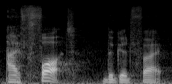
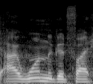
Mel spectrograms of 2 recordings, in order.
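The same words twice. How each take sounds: First: "fought" stressed, whole line softer and lower. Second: "won" given the weight as the wrong version; stress on WON. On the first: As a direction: drop the voice and press on "fought". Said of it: "He said". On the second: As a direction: lean on "won", the word Paul never said. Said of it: "But he did not say". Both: Shown as a demonstration.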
